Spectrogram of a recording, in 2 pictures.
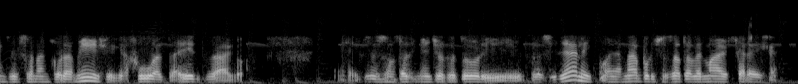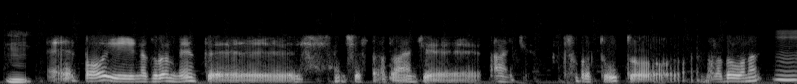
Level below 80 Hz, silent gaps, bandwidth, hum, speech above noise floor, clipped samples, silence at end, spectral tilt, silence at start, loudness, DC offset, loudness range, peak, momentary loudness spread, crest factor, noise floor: -58 dBFS; none; 13 kHz; none; 25 dB; under 0.1%; 0 s; -7.5 dB/octave; 0 s; -25 LUFS; under 0.1%; 4 LU; -8 dBFS; 11 LU; 18 dB; -50 dBFS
